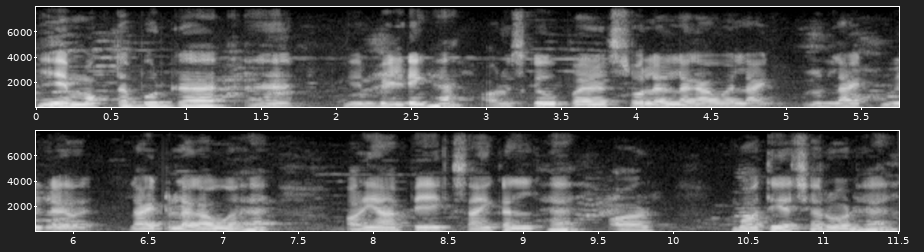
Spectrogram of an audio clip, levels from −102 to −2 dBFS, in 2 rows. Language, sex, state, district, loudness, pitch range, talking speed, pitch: Hindi, male, Bihar, Samastipur, -24 LUFS, 115-130 Hz, 180 wpm, 125 Hz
